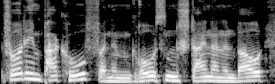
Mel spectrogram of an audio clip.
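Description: A man narrating an abridged audiobook in an even, measured storytelling manner. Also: medium pitch, no room sound, studio quality.

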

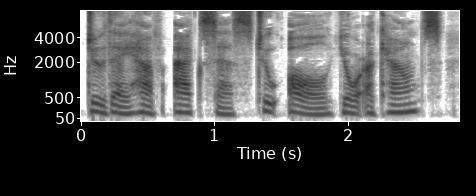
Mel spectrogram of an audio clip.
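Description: A woman narrator voicing a calm, commanding female security director who speaks in a measured way. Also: low voice, husky, dry recording, studio quality.

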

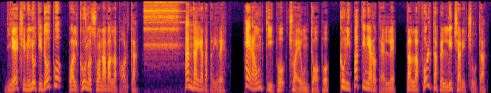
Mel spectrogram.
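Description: Lively, bright-voiced male storybook narrator. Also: mid-range voice, moderate pace. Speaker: audiobook narrator. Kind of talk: expressive first-person storybook narration.

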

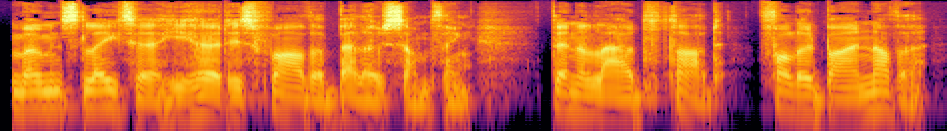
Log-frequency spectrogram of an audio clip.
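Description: A man narrating a thriller audiobook in a measured, tense storytelling manner. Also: low voice, no echo, clean studio sound.

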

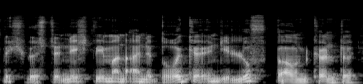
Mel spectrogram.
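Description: A man's voice: a bass voice, very animated, slow, creaky, breathy edge, heavily acted. A man voicing a grumpy, weary male painter in a children's audiobook, sulky and complaining. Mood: grumbling.

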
